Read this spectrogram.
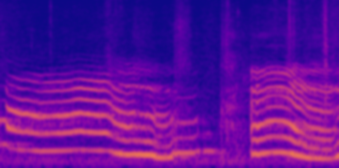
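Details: Siberian Husky growing up, complaining to its Spanish-speaking owner: a long, drawn-out, wavering whine that slowly sinks, breaks off briefly, then returns as a second rising-and-falling moan.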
